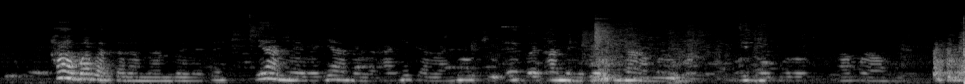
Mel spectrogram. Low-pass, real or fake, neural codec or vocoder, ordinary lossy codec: 10.8 kHz; real; none; none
